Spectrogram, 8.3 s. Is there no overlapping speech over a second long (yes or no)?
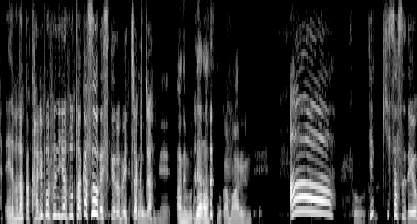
yes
